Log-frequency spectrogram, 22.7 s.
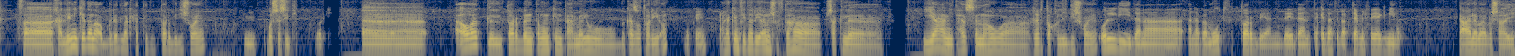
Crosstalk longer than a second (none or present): none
